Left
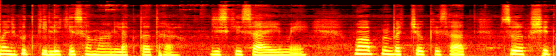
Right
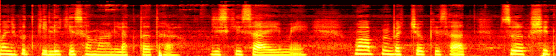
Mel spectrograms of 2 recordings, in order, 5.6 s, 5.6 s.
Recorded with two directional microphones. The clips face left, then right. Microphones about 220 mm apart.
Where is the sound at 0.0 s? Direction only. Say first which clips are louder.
Left 5 dB; 50° left (ahead or behind).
